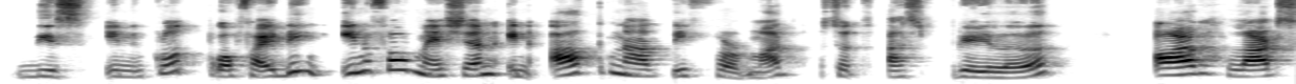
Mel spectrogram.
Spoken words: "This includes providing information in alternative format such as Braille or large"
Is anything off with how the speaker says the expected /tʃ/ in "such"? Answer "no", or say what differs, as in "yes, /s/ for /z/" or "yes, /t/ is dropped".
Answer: no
